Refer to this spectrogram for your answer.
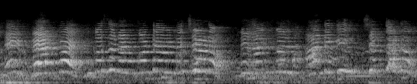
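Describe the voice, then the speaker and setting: A woman voicing an excitable, easily offended little puppet girl in a children's show, with a whiny, insistent, childlike manner. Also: very high voice, fast, distant mic. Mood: indignant. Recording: very echoey noisy hall PA from afar.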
